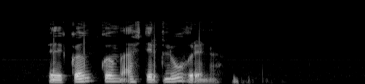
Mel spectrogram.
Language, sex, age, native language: Icelandic, male, 20-29, Icelandic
